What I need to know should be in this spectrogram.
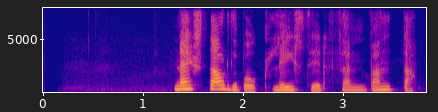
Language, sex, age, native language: Icelandic, female, 9, Icelandic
